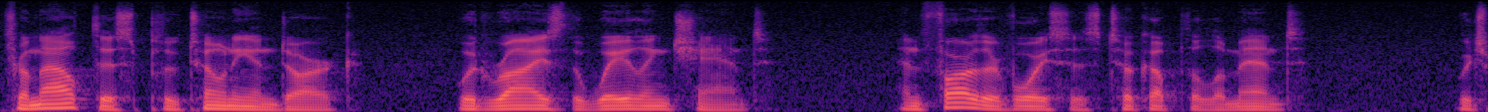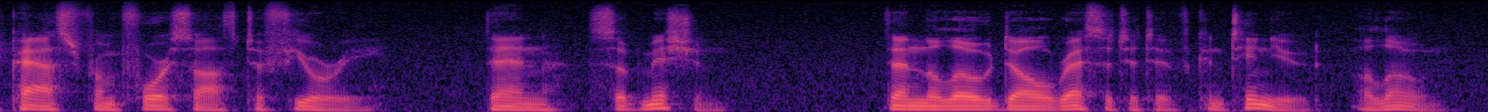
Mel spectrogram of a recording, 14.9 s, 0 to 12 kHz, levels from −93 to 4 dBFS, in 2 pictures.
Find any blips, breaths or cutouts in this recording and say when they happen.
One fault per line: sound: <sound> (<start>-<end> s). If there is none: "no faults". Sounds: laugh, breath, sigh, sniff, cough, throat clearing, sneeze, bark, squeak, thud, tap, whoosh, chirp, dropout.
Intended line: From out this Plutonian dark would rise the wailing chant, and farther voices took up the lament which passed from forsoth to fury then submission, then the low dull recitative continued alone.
no faults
